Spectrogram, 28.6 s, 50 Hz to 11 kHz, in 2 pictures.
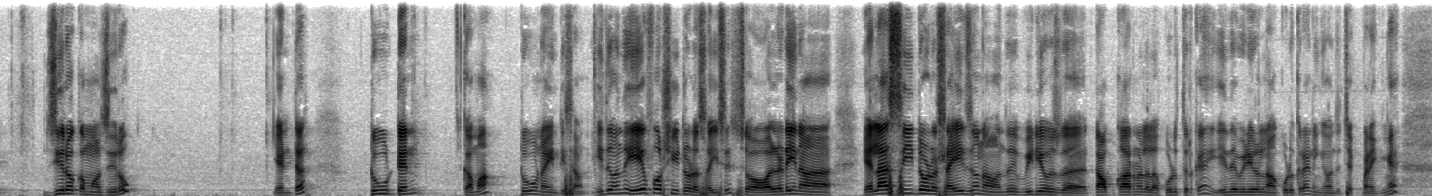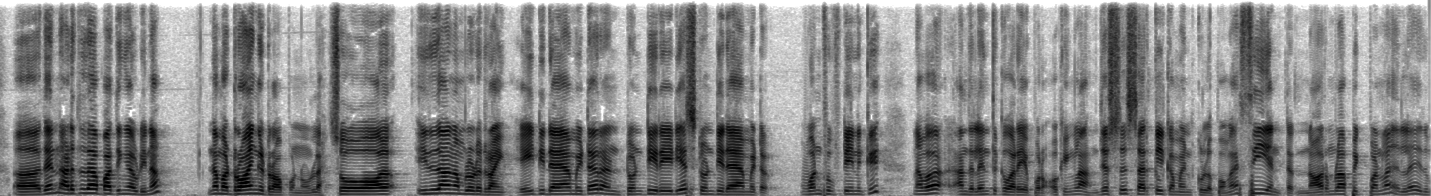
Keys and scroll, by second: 0.0-6.0 typing, 2.7 Return.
